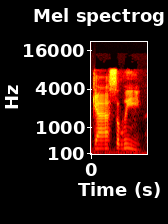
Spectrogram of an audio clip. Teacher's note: So that I here is going to take the form of a long E sound. So that long E sound is that E, or even that Spanish I.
